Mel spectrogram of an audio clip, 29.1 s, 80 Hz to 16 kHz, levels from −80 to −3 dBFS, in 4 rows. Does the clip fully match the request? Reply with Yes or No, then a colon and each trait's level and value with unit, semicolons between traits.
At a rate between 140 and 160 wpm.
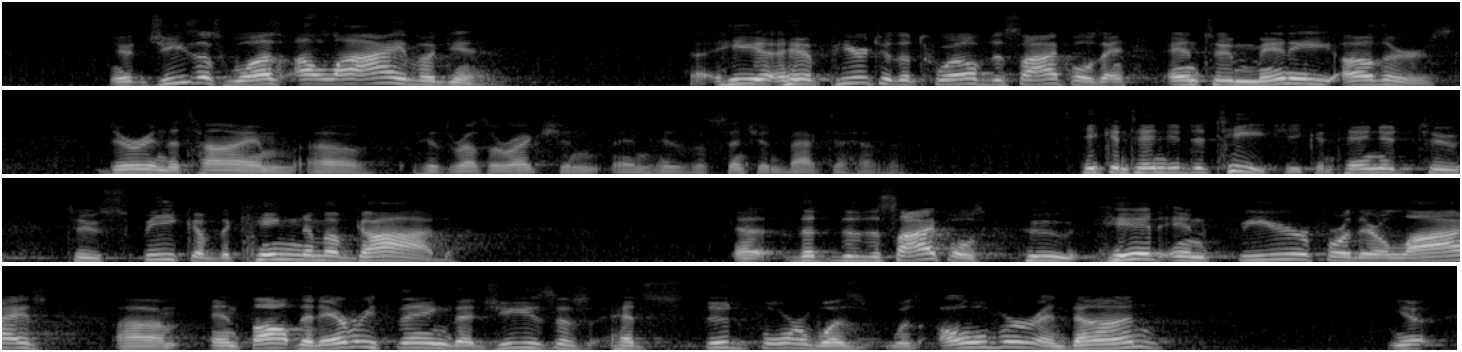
Yes: average, 145 wpm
